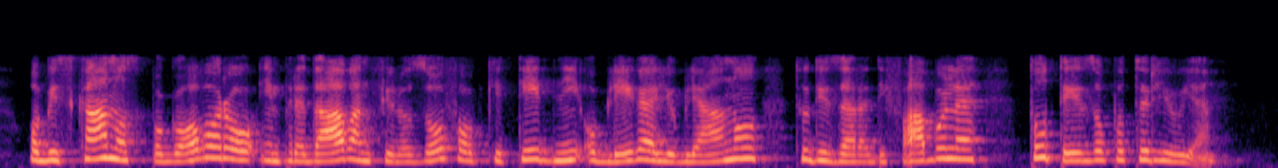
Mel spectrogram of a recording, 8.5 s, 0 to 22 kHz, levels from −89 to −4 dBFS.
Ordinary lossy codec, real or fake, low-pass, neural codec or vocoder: Opus, 24 kbps; fake; 5.4 kHz; codec, 16 kHz in and 24 kHz out, 1 kbps, XY-Tokenizer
